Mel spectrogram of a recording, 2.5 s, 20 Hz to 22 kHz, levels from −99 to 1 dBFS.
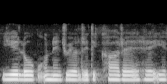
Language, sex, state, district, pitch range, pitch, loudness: Hindi, female, Himachal Pradesh, Shimla, 175-180 Hz, 180 Hz, -14 LUFS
